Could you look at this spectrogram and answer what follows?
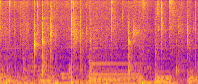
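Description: White cumin seeds sizzling in hot oil with a bay leaf in a pan, a soft steady crackle broken by sharp taps and stirring clinks of a utensil, with a faint tonal hum running beneath.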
